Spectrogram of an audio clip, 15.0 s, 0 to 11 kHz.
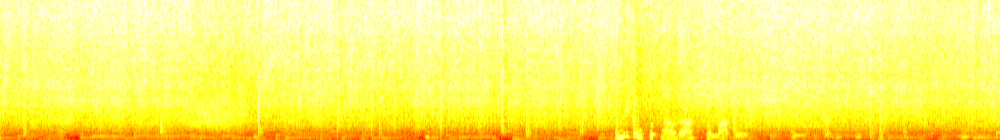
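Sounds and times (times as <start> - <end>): onion sizzling in a frying pan: 0.0 - 15.0
metal spoon clicking on pan: 7.5 - 8.0.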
